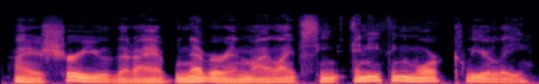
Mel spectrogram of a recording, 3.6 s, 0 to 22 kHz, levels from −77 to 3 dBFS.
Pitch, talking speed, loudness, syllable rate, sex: 95 Hz, 235 wpm, -15 LUFS, 6.0 syllables/s, male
